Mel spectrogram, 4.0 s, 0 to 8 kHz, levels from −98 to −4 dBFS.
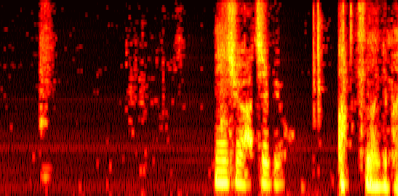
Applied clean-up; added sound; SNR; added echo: classical method spectral subtraction.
